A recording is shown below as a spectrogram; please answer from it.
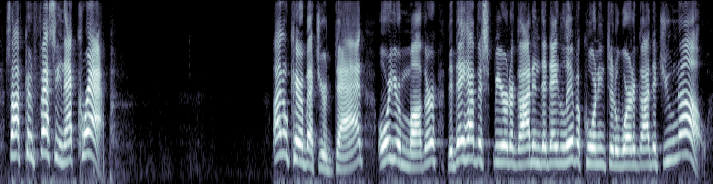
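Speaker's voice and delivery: loud, high, driving sermon voice; preaching at full force. Acted. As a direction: hammer it home from the pulpit.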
